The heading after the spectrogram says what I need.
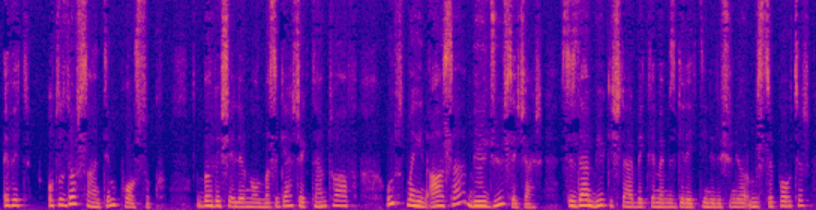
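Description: A woman voicing an eccentric old male wandmaker who talks briskly and insistently, sinking to murmurs. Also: fairly low pitch, lively intonation, mellow, breathy edge. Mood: solemn.

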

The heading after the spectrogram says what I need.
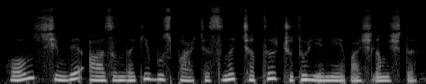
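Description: A woman narrating an audiobook with expressive storytelling. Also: mid-range voice, measured pace, vocal fry, slightly rough, dry recording. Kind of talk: scripted narration.

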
